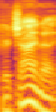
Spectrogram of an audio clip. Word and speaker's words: Regina: When she starts there, she's like, Regina, the town that rhymes with fun.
